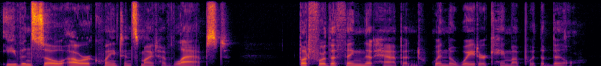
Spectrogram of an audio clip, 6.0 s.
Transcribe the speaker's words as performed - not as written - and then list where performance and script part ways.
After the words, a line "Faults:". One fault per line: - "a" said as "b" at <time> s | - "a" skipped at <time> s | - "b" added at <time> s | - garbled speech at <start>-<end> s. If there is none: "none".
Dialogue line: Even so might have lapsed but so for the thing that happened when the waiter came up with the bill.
Even so our acquaintance might have lapsed but for the thing that happened when the waiter came up with the bill.
Faults:
- "our acquaintance" added at 0.6 s
- "so" skipped at 3.1 s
